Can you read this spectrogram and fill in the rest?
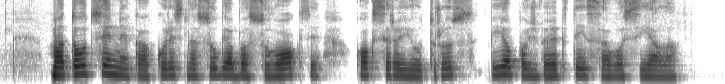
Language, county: Lithuanian, Klaipėda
